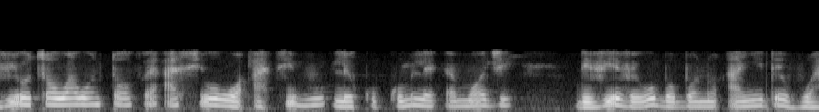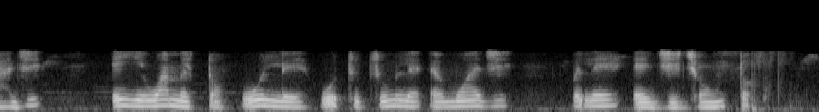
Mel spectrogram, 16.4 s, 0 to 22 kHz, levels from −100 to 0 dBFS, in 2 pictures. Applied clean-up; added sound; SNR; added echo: none; none; none; none.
